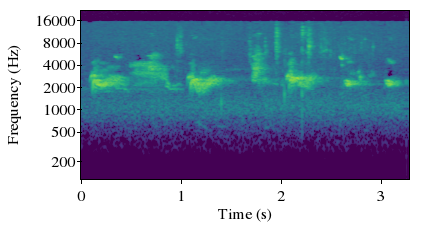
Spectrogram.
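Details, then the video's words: California thrasher giving a short string of drawn-out, slightly harsh whistled phrases, about six notes in three seconds, over a soft background hiss. "California Thrasher Bird Sound"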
